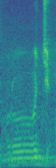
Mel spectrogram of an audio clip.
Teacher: বুরুজ ওয়াকফ অবস্থায় 3 আলিফ মধ্যে আরদি হবে এবং এটা লাস্টে কলকলা আছে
